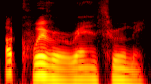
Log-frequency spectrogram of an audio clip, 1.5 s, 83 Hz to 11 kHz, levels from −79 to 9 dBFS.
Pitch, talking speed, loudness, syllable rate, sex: 110 Hz, 200 wpm, -19 LUFS, 4.3 syllables/s, male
